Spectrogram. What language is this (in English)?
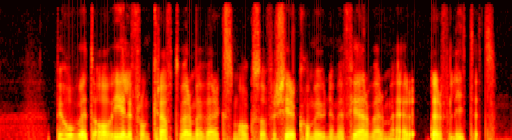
Swedish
